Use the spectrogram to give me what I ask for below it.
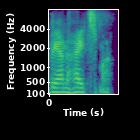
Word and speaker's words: Van Heetsma: And thank you for your service, Marianne Van Heetsma, excuse me. I pronounced your name in my head the first time, and I cannot get it out to get the correct pronunciation. Marianne Van Heetsma.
